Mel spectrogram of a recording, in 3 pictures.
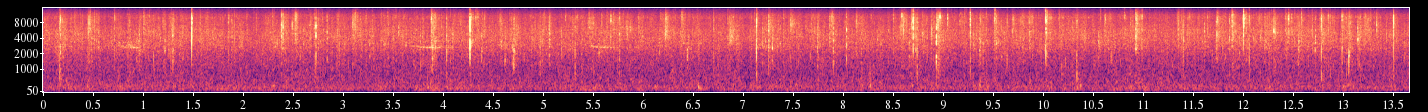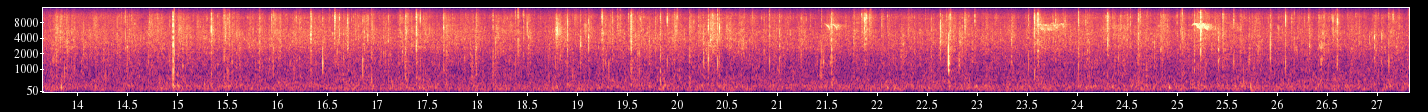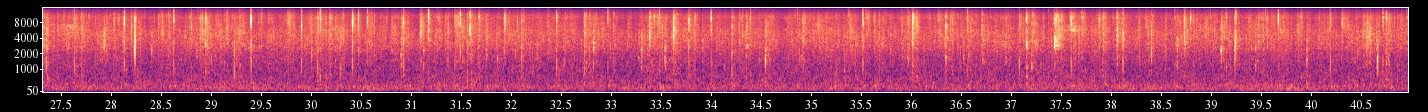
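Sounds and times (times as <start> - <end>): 
heavy rain falling in a forest: 0.0 - 40.9.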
